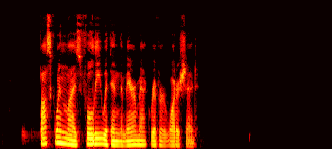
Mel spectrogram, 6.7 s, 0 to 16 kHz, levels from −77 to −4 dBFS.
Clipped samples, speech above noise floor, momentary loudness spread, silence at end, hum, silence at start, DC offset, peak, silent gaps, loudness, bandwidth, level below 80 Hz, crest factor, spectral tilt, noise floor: under 0.1%; over 71 dB; 9 LU; 2.75 s; none; 0.8 s; under 0.1%; -2 dBFS; none; -20 LUFS; 11.5 kHz; -48 dBFS; 20 dB; -6 dB/octave; under -90 dBFS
